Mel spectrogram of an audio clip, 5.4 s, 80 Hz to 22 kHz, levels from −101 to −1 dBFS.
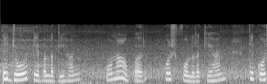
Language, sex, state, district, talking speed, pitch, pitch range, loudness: Punjabi, male, Punjab, Kapurthala, 145 wpm, 235 Hz, 205-265 Hz, -17 LUFS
